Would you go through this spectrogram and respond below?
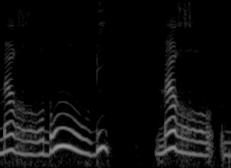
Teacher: Le ghayn est donc une lettre rikhwa. Comme vous avez pu l'entendre, je lui donne son temps d'écoulement du son.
